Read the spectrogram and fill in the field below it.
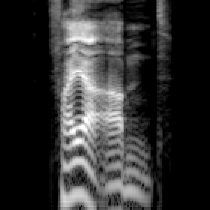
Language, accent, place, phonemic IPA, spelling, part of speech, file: German, Germany, Berlin, /ˈfaɪ̯ərˌaːbənt/, Feierabend, noun, De-Feierabend.ogg
- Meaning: 1. The evening before a holiday, eve 2. Quitting time, hometime; the workday's end and the evening following it, used for relaxation or leisure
